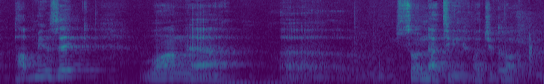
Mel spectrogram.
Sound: speaking in farsi

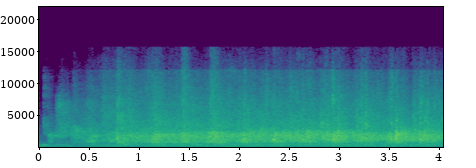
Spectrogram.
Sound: applause

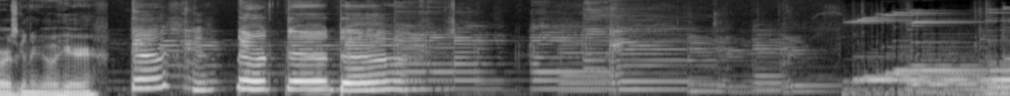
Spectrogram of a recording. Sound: humming an interpolated version of motif

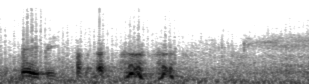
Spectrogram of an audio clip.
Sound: laughs

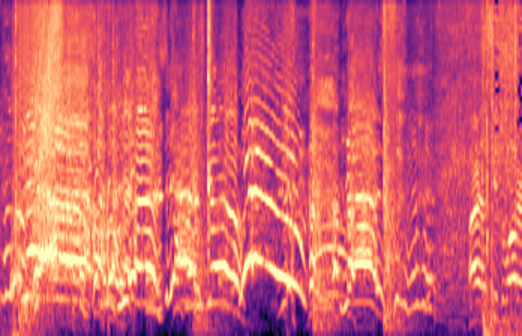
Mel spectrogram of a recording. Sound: cheering

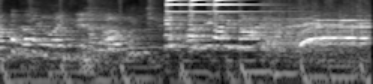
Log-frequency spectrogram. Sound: bell dings; applause

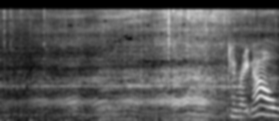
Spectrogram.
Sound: bike engine revving

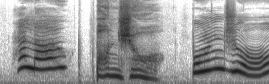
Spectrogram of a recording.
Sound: whispering

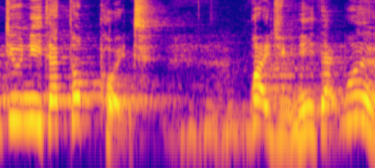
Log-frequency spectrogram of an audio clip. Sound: audience laughing

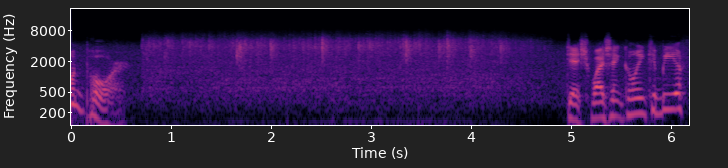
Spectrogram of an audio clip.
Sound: rain

